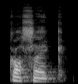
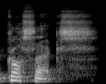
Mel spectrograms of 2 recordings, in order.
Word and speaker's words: Cossack: Then who really are the Cossacks, who partially look more Oriental than European? The name Cossack is pronounced more like Kazakh, which is Turkish, means conqueror, and as I feared, there are also Muslim Cossacks.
